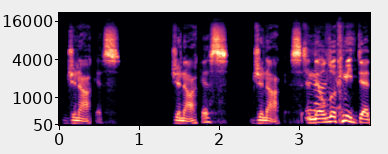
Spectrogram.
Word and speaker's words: Jannakos: So the real pronunciation of it is Jannakopoulos. Okay. That's like the real Greek version. Okay. But when my great grandfather came from Greece, they Americanized it to Jannakos.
